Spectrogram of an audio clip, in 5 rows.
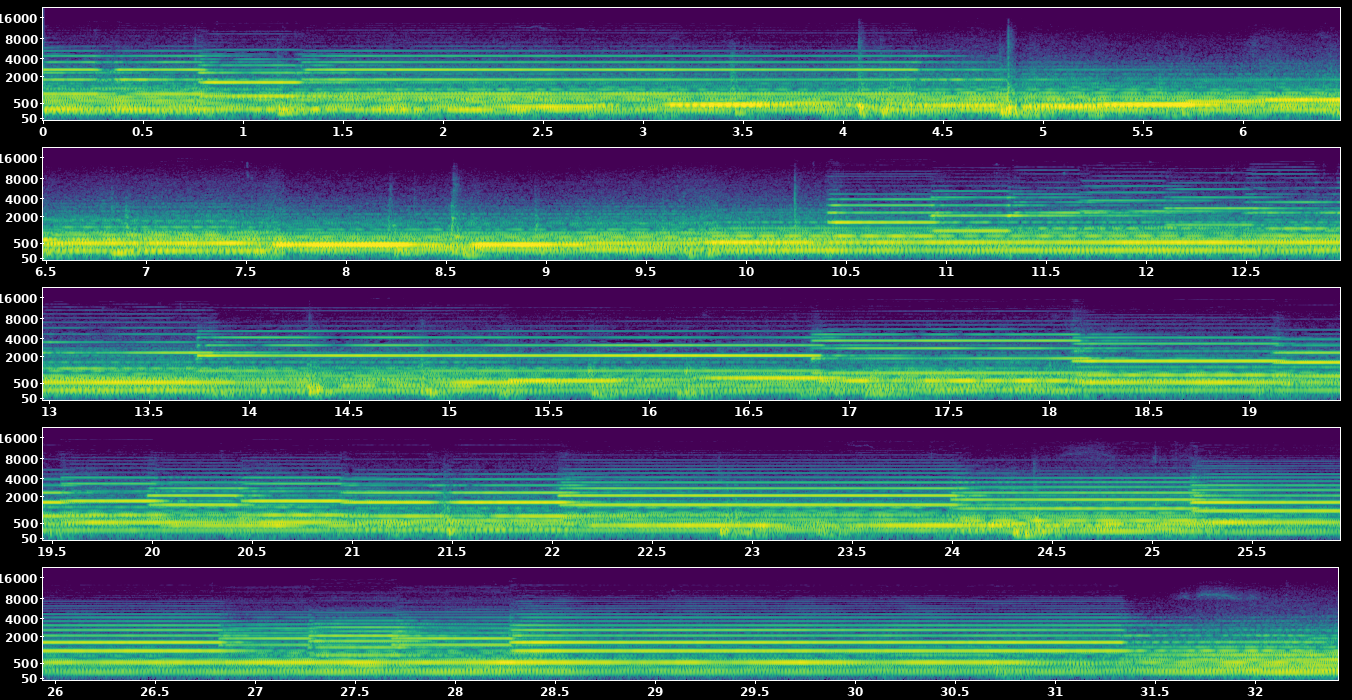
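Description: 1964 Balbiani Vegezzi-Bossi pipe organ playing a slow improvised passage: held melody notes over a soft sustained accompanying chord. It demonstrates the solo stops (harmonic trumpet and the loud Corno 4' pedal flute) against the undulating Unda maris.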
